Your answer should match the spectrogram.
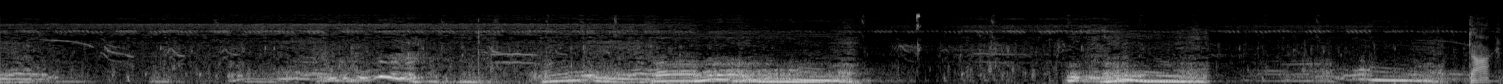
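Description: Male lion roaring in darkness near a waterhole, a series of deep, loud, close roars in bursts separated by brief pauses, with night insects faintly in the background.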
